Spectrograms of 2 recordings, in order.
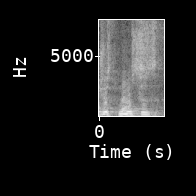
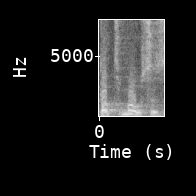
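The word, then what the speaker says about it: Thutmose: took it and we made it T Moses the third which is wrong so but there is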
